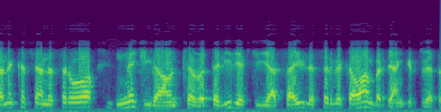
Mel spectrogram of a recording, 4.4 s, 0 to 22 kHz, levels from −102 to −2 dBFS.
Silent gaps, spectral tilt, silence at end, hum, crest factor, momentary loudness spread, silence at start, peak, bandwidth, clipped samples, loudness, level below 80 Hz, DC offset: none; -8 dB/octave; 0.05 s; none; 14 dB; 6 LU; 0 s; -4 dBFS; 4.9 kHz; under 0.1%; -19 LUFS; -54 dBFS; under 0.1%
